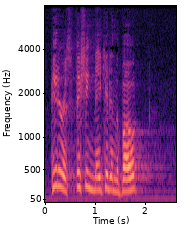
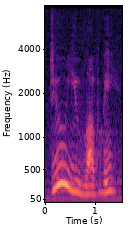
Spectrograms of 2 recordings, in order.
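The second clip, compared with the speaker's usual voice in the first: slow and softer, drawn-out question; slow, soft third asking; 6 dB quieter, slower than usual. Acted. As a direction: ask it slowly and softly, the third time. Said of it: "The third time".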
